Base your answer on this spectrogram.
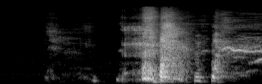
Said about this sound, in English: I have to sneeze.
